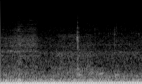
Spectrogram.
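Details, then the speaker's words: 2000 Honda Civic Si (EM1) with the swapped JDM B18C, started cold off a trailer, heard from the driver's seat; a smooth, steady low rumble with even firing and no ticks, knocks or misses at idle. "Let's go ahead and start this up. Yeah, it sounds just like a brand new Civic."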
